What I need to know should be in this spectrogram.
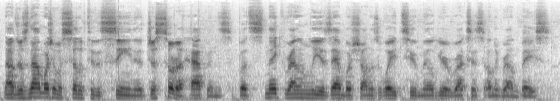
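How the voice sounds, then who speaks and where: This man's voice sits fairly low, and he speaks quite quickly. Music plays behind him as he sarcastically counts down video game scenes, informal and often cursing in disbelief.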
